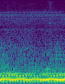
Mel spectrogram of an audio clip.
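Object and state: Nothing is struck.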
